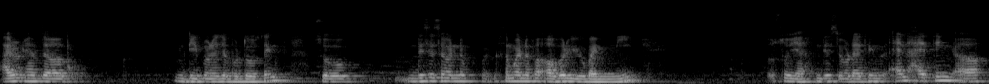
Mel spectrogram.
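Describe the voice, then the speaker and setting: A man's voice: medium pitch, fairly even intonation, normal speed, echoey room, lo-fi sound. A 19-year-old man practising his spoken English in a rambling, self-encouraging monologue, thinking aloud and restarting his sentences. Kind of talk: unscripted self-talk monologue to camera.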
